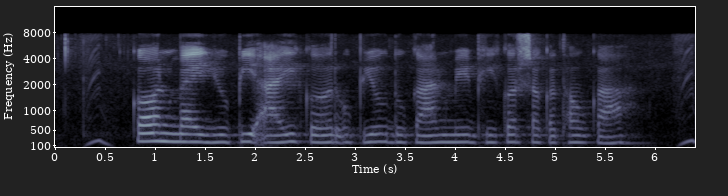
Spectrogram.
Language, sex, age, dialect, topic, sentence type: Chhattisgarhi, female, 31-35, Northern/Bhandar, banking, question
